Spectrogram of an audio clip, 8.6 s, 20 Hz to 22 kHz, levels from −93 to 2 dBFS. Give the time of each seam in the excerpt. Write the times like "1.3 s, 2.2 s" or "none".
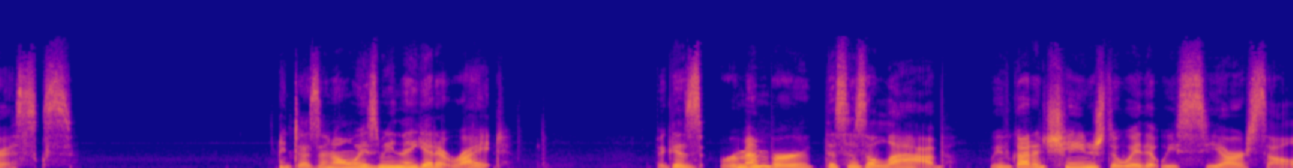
6.4 s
